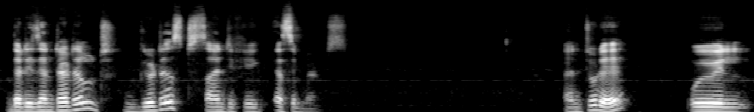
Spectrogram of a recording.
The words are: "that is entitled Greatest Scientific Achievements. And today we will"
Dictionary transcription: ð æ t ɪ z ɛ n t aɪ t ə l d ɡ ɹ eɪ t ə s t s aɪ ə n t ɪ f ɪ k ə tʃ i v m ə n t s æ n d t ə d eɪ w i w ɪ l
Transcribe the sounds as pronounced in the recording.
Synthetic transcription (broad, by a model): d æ t ɪ z ɛ n t aɪ t ə l d ɡ ɹ eɪ t ə s t s aɪ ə n t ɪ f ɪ k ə s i b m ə n t s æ n d t ə d eɪ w i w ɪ l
